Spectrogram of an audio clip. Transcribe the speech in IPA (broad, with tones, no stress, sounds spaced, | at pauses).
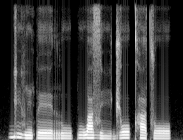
ɡ i˦˨ v ĩ˨ p eː˨ r uː˨ p u˦ w a˦ z iː˨ d͡ʒ oː˦ kʰ a˦˨ t͡s oː˦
